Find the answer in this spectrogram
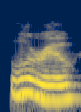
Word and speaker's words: Uluru: And Uluru, I've just pronounced it correctly, is a massive sandstone rock formation in central Australia that is sacred to the Aboriginal people.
